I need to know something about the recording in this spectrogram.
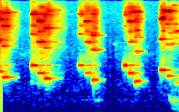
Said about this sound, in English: my phone always rings during the podcast. I'm just gonna just shut my ringer off.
